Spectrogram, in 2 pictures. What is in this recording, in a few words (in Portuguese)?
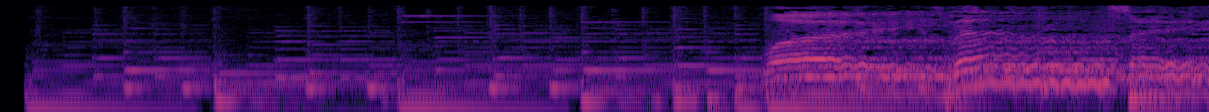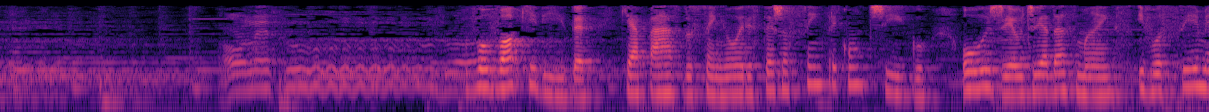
AVÓ DUAS VOZES; Dia das Mães; Masc; Telemensagens 2017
